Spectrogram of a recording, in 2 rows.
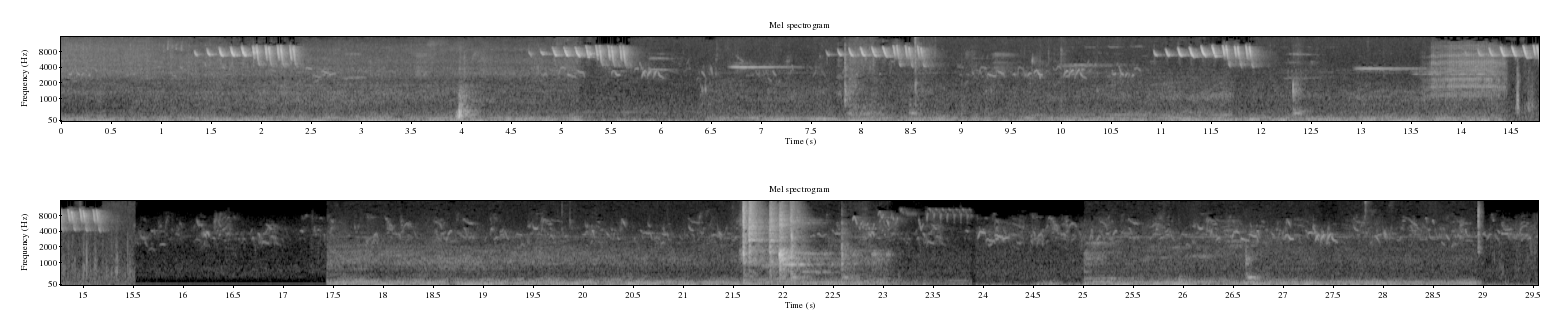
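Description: A bird calling with a high, rapid trill about a second long, repeated every three seconds or so, over a steady low hum. A loud clatter comes a little over 20 seconds in.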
